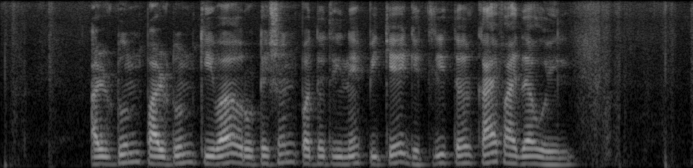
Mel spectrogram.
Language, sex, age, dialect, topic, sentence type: Marathi, male, 18-24, Northern Konkan, agriculture, question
